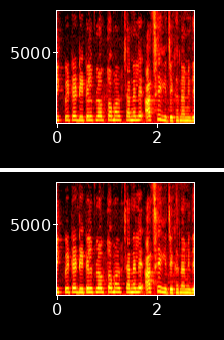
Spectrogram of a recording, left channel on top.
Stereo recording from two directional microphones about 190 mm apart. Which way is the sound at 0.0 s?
5° right (ahead or behind).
